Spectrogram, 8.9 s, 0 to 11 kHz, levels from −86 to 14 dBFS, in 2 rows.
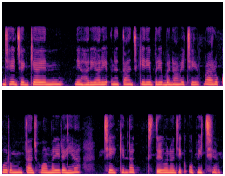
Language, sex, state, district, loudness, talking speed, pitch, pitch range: Gujarati, female, Gujarat, Valsad, -17 LUFS, 130 wpm, 275 Hz, 265-280 Hz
